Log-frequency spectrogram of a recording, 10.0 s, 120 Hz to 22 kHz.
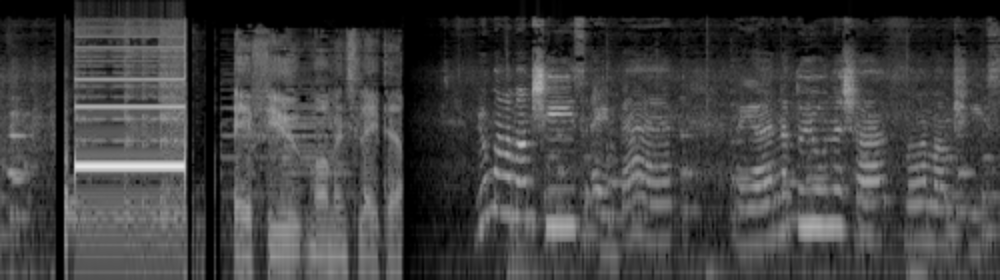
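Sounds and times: high-pitched electronic beep: 0:00.7 - 0:01.9
faint background music: 0:02.2 - 0:10.0.

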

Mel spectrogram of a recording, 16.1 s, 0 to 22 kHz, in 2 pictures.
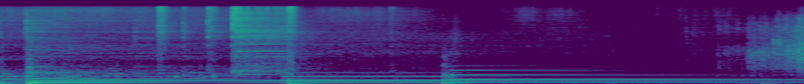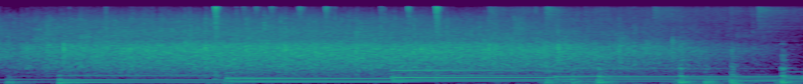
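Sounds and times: big band playing: 0:07.5 - 0:16.0.

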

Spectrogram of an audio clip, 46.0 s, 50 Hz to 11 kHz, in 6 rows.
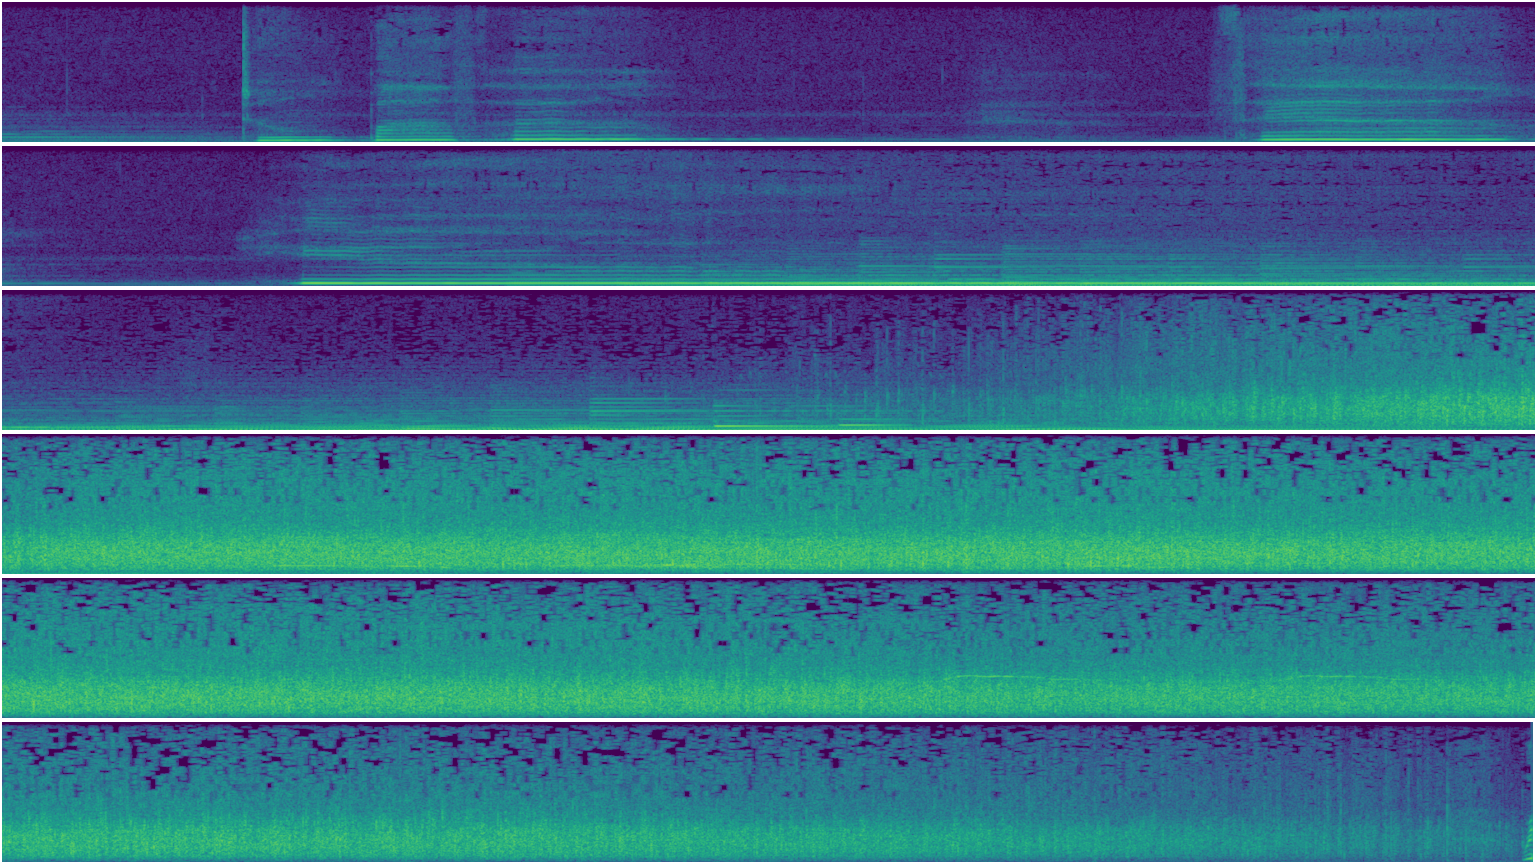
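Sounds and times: orchestral chord: 0:14.2 - 0:24.4
audience applauding: 0:19.0 - 0:45.9
high whistles from crowd: 0:35.1 - 0:38.0.

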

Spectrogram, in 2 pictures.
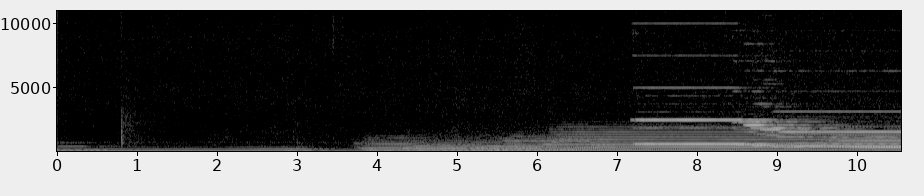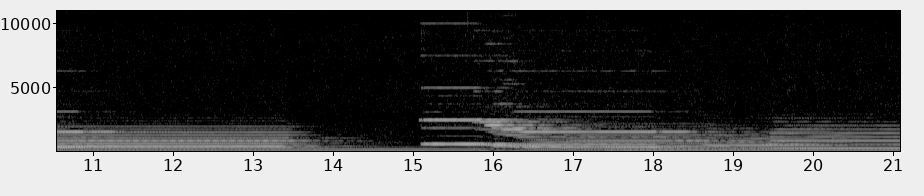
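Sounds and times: pipe organ chords: 0:00.0 - 0:21.0.

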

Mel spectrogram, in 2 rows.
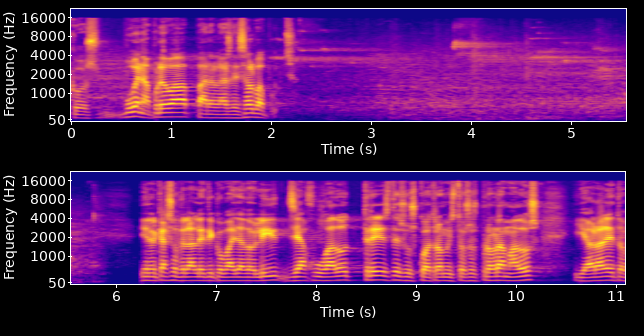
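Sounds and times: shoe squeak: 0:02.0 - 0:05.8.

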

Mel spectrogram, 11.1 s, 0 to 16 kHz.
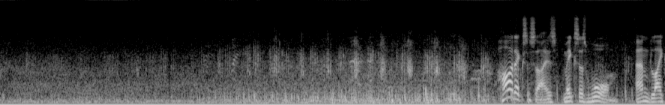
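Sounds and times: horses galloping on turf: 0:00.9 - 0:11.0.

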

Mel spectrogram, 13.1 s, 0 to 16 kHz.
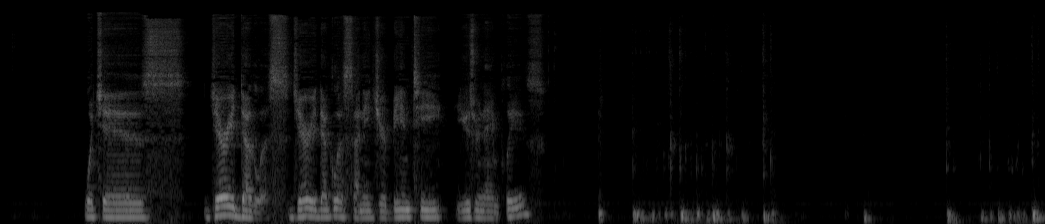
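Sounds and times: typing on computer keyboard: 0:06.8 - 0:09.8, 0:11.8 - 0:13.0.

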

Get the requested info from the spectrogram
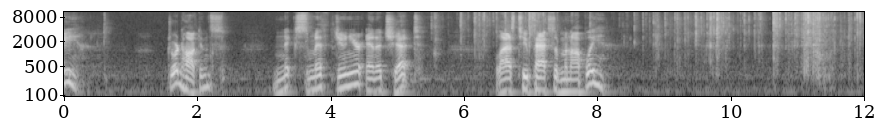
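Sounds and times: foil wrapper crinkling: 0:05.5 - 0:12.0.

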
